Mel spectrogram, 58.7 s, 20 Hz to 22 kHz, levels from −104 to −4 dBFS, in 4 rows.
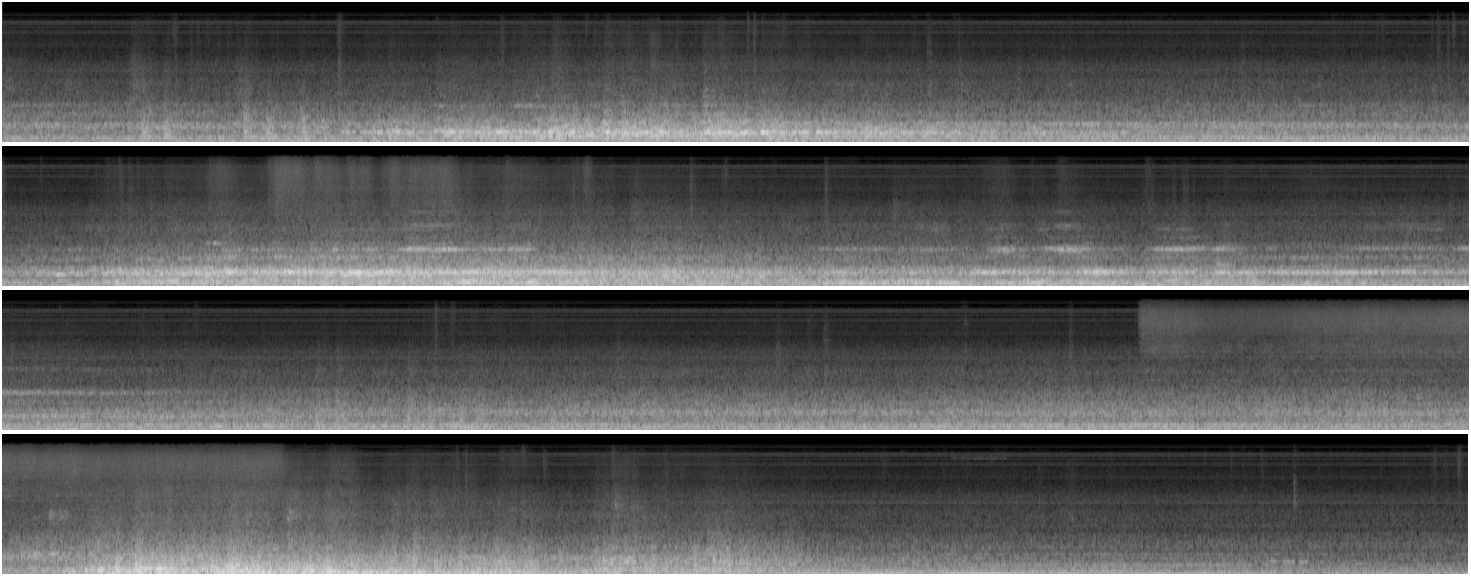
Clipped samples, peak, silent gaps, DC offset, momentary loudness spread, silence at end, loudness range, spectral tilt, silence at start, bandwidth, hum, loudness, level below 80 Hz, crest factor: under 0.1%; -10 dBFS; none; under 0.1%; 15 LU; 0 s; 13 LU; -8.5 dB/octave; 0 s; 16 kHz; none; -32 LUFS; -38 dBFS; 22 dB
